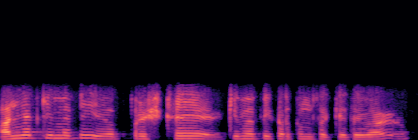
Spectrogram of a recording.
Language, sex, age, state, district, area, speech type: Sanskrit, male, 18-30, Bihar, East Champaran, urban, conversation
